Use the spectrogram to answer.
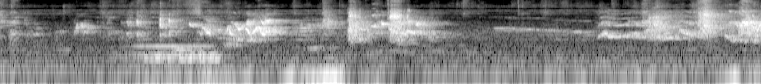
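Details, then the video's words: Baby budgies and lovebirds chirp while feeding and interacting at feeding time. Harsh chattering squawks come in clusters, with a short lull before a loud burst near the end. "Love Birds & Budgies Feeding Time Sounds"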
